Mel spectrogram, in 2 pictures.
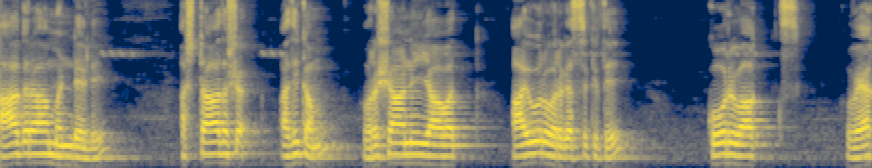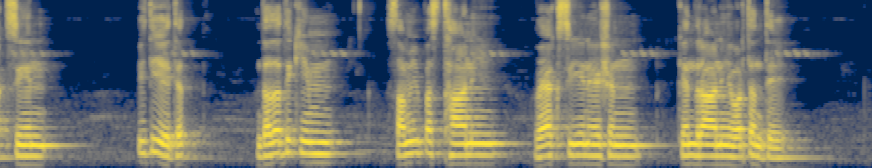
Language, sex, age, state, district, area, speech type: Sanskrit, male, 18-30, West Bengal, Dakshin Dinajpur, rural, read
